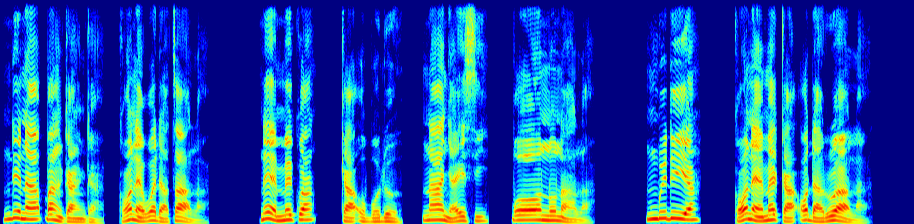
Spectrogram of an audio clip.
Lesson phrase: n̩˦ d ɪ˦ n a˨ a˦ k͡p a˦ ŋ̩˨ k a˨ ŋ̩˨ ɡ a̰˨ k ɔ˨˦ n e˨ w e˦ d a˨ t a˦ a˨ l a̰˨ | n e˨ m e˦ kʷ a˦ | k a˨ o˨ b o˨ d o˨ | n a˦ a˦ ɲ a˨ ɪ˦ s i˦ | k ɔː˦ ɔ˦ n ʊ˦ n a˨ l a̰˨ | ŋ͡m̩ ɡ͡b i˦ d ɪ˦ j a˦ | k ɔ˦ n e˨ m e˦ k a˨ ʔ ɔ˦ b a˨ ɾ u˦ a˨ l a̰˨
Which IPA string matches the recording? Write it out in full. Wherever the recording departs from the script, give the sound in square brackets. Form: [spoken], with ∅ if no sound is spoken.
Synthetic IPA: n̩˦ d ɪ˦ n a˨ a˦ k͡p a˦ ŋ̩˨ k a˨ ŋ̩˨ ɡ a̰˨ k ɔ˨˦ n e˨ w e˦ d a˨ t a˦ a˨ l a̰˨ | n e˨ m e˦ kʷ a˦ | k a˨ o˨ b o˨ d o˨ | n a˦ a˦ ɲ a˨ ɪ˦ s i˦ | [k͡p] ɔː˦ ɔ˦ n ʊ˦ n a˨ l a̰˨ | ŋ͡m̩ ɡ͡b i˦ d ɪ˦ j a˦ | k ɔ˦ n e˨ m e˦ k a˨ ʔ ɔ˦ [d] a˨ ɾ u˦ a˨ l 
